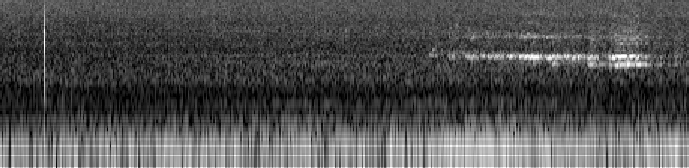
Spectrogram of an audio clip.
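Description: vehicle, car approaching on road

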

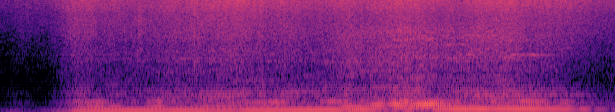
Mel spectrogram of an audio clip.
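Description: vehicle, car engine revving outside

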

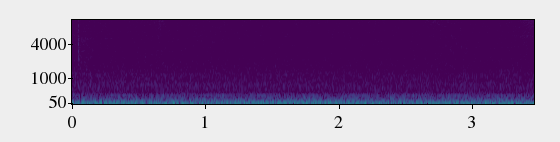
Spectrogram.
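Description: vehicle, car passing by outside

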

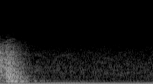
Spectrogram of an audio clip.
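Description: household object, door being closed

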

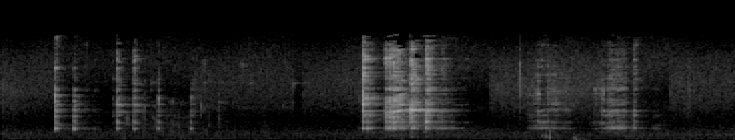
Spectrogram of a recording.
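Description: household object, sipping water

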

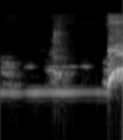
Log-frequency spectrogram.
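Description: animal, dogs barking

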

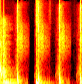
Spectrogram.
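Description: impact, hand slapping a person

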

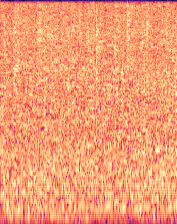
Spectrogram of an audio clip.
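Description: nature, rain falling

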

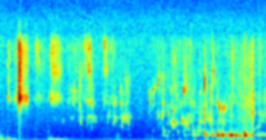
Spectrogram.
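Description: food or drink, drink being poured

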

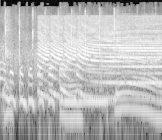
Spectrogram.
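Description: signal or alarm, air horn blast

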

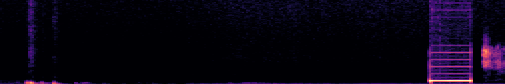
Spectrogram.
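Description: signal or alarm, telephone call ringing

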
